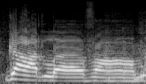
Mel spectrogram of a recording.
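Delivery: low, slow stock pity; put-on sympathy. Shown as a demonstration. Speaker trying another phrase they never say, put-on sympathy. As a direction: draw out a sympathetic cliché in a low voice. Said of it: "oh, here's another one".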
